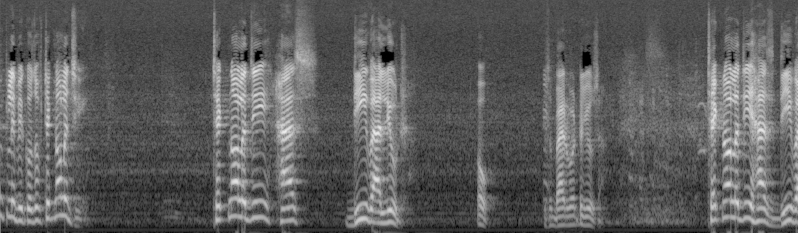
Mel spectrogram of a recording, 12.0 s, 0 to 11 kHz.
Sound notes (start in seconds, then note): 9.3 laughter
